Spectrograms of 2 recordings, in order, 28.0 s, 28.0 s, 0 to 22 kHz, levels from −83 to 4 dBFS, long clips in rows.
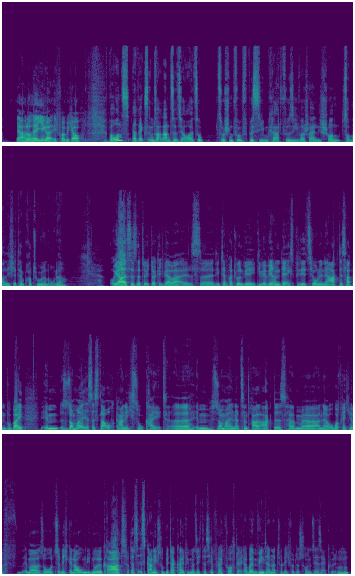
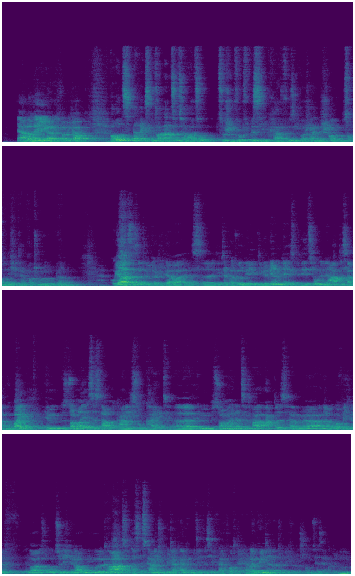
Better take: first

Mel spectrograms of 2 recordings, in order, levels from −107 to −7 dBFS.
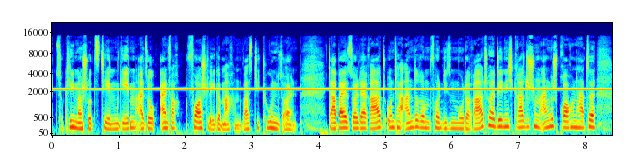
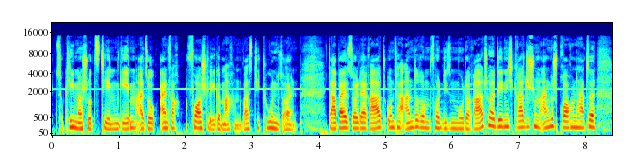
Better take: second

